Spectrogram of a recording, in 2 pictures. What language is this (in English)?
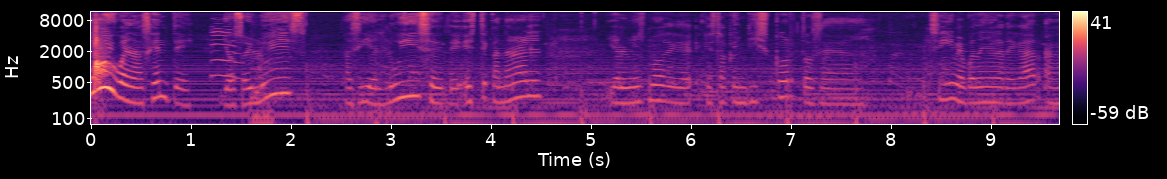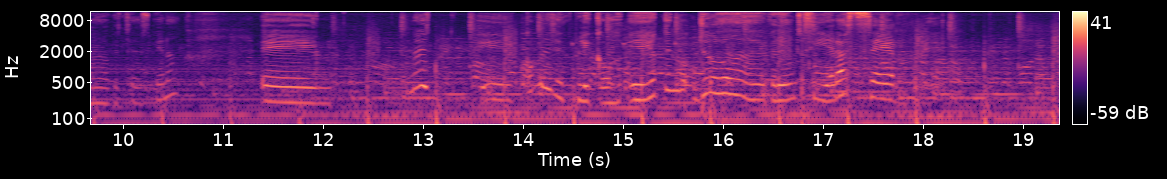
Spanish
